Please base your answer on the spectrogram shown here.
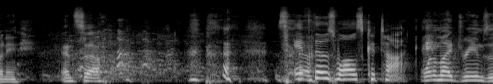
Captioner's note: audience laughs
